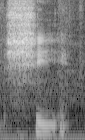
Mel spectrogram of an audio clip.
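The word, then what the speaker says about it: し: new ones we learned the saw column had a exception where instead of c like e and key it's pronounced she so we have saw which looks like a kind of like a sideways bent sign saw and this is the exception here she like in sushi it looks like a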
